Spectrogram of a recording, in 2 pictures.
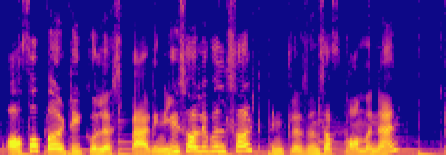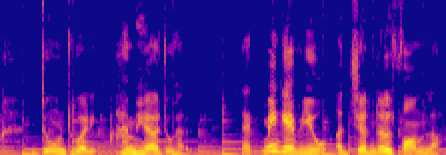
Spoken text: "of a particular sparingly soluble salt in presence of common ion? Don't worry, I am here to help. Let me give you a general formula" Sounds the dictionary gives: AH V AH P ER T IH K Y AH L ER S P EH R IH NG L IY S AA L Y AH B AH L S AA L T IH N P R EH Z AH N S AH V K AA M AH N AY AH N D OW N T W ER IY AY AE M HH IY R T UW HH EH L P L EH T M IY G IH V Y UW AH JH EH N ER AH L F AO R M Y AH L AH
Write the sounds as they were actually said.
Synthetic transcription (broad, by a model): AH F AH P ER T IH K Y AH L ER S P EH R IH NG L IY S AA L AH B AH L S AA L T IH N P R EH Z AH N S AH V K AA M AH N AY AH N D OW N T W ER IY AY M HH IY R T UW HH EH L P L EH T M IY G IH V Y UW AH JH EH N ER AH L F AO R M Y L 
